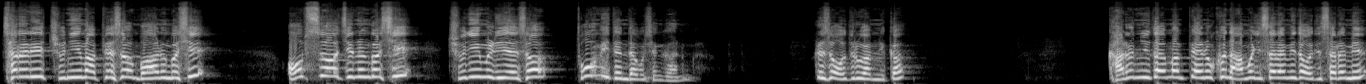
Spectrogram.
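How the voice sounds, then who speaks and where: A middle-aged male pastor preaching a sermon, retelling a story with lively acted quotes and frequent questions to the congregation. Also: extremely high pitch, moderate pace, long pauses.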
